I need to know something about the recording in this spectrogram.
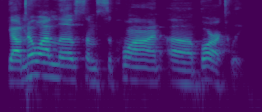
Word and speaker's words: Saquon: Y'all know I love some Saquon uh Barkley. Regardless of if I'm saying his name right, y'all know is actually exactly how you pronounce it.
